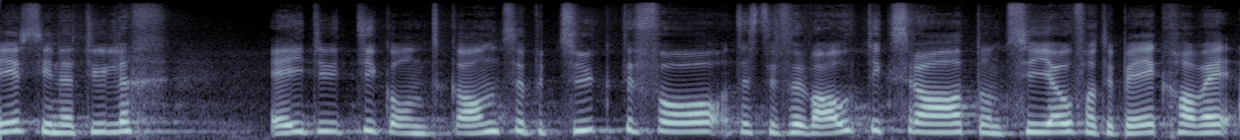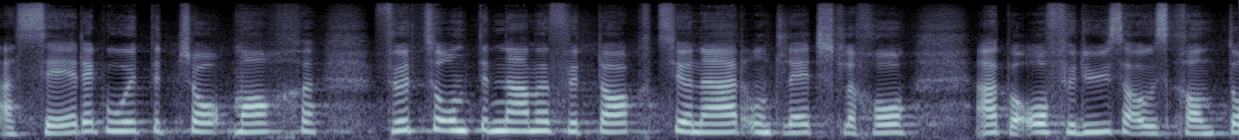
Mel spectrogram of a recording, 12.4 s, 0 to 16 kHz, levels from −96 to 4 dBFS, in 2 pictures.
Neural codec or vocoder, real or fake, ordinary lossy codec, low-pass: autoencoder, 48 kHz, 32 numbers a frame, DAC-VAE, trained on Japanese speech; fake; none; 14.4 kHz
